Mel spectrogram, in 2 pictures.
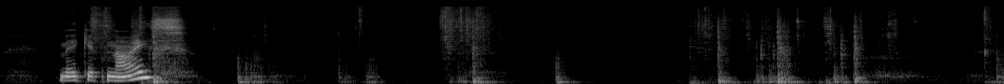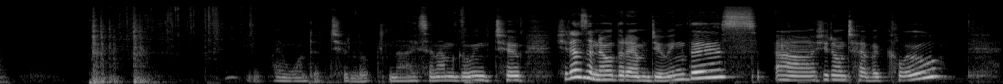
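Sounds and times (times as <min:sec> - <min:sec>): dried petals rustling: 0:00.0 - 0:06.0, 0:06.7 - 0:10.2, 0:11.0 - 0:15.0.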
